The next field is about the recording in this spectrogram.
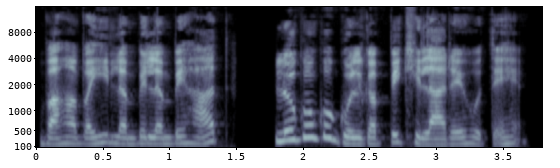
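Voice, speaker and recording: A woman narrating a scripted horror story in a steady storybook manner. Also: low voice, moderate pace, dry recording, clean studio sound.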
